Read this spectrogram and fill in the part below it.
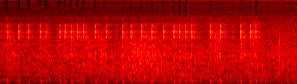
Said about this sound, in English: Now, at the depot, Hastings sits at the telegraph machine.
